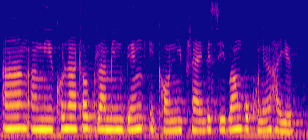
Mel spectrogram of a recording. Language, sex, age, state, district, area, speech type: Bodo, female, 18-30, Assam, Chirang, rural, read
